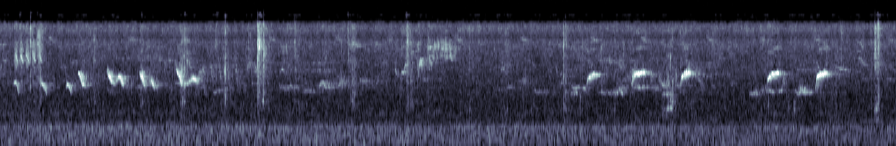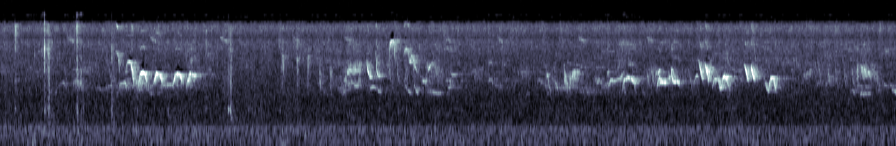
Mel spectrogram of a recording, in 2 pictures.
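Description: Songbirds chirping in short, repeated phrases that come and go, over a steady low rumble of background noise.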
